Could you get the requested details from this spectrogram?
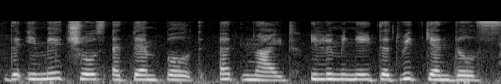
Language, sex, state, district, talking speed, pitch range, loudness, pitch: English, female, Nagaland, Kohima, 130 wpm, 210-240 Hz, -15 LUFS, 225 Hz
